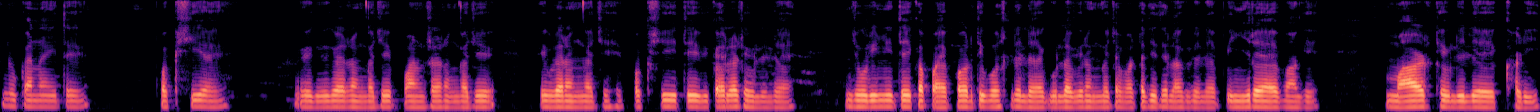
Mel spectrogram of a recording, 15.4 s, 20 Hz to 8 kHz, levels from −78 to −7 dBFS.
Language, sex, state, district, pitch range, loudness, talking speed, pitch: Marathi, male, Maharashtra, Nagpur, 110-120 Hz, -25 LUFS, 130 wpm, 115 Hz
